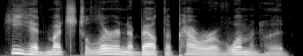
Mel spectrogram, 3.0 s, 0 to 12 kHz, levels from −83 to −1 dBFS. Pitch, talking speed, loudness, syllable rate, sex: 130 Hz, 200 wpm, -15 LUFS, 5.0 syllables/s, male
